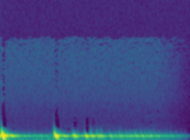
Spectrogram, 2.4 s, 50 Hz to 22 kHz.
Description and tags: this sample is part of the icefield-library. i used a pair of soundman okm2 mics as contact microphones which i fixed to the surface of a frozen lake, then recorded the sounds made by throwing or skimming several stones and pebbles across the ice. wonderful effects can also be achieved by filtering or timestretching the files.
